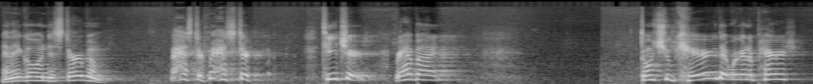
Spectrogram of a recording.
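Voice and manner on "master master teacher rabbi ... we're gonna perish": high-pitched, acted panic; panicking disciples. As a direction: plead for help, mock-panicked. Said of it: "and they're panicking".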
